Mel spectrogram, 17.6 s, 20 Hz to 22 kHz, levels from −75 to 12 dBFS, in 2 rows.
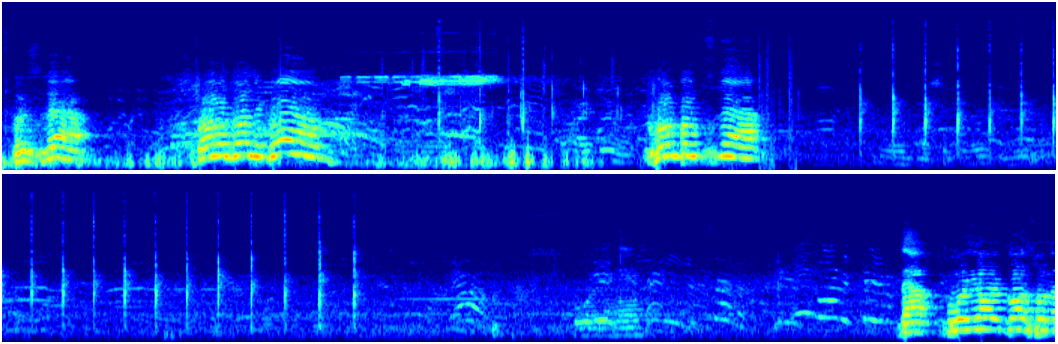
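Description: A short burst of loose connector crackle runs from 6.30 to 6.61 s, roughly a third of a second of irregular scratching. A worn or dirty contact is making and breaking as it shifts, chopping the audio on and off. On a waveform this shows as ragged dropouts and sharp spikes; on a spectrogram, as scattered broadband vertical streaks across that span.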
